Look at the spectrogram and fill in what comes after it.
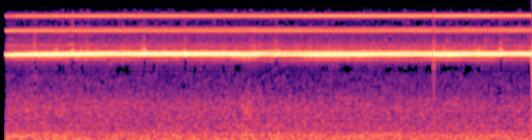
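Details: A mottled bush cricket (Eurepa marginipennis) gives its calling song, a steady, high-pitched, ringing trill without a break.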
